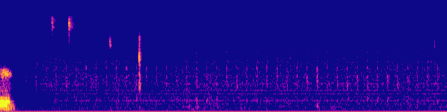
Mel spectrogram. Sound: mouse clicks

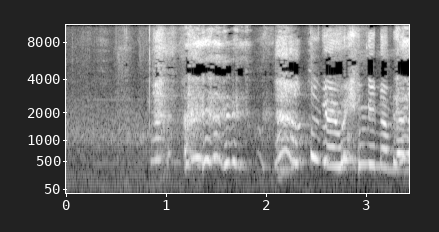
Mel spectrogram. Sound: laughing

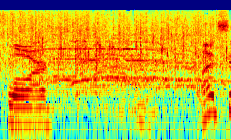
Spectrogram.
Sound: cheers and applause

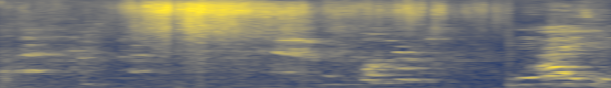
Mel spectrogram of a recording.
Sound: rummaging

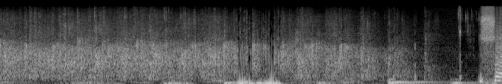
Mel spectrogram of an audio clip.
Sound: applause

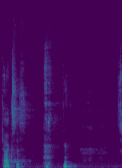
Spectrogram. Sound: chuckles

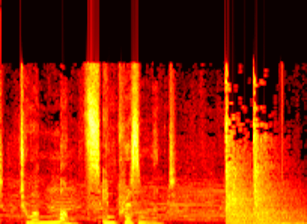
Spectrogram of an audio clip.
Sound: the clanging of a prison door

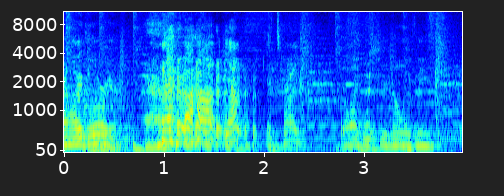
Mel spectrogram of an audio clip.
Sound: laughter

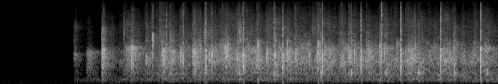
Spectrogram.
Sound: crowd clapping

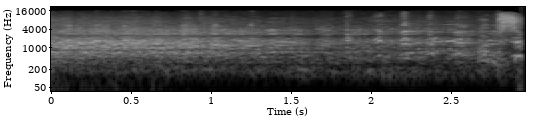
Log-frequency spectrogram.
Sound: audience laughing

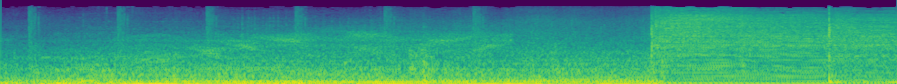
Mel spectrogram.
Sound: boat engine revs; upbeat rock music

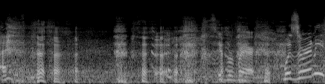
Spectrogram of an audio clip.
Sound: everyone laughing

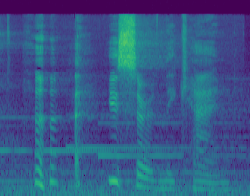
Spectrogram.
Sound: giggling

